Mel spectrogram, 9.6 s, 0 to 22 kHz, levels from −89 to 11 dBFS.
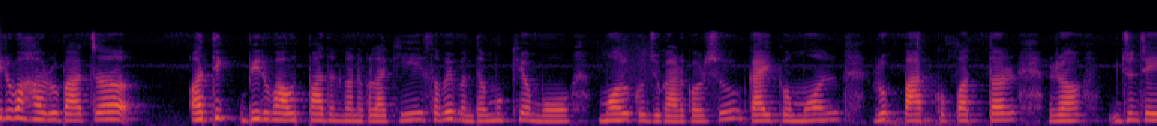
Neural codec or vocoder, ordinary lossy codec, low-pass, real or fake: none; none; none; real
